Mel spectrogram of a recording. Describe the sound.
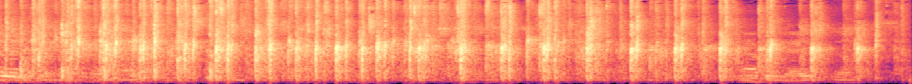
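An audience applauds steadily for several seconds, many hands clapping in a dense, crackling patter that holds fairly loud throughout, with faint voices mixed in beneath it.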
